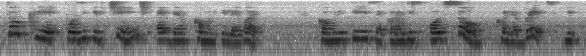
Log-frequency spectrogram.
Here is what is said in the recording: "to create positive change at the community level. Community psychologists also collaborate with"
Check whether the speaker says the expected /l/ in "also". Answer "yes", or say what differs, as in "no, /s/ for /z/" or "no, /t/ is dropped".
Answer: yes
